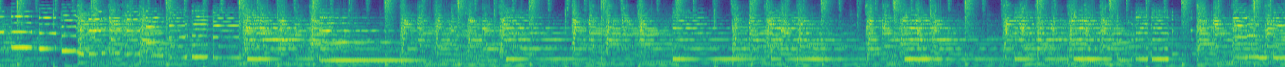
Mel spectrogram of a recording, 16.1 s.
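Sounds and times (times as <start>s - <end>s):
bass: 0.0s - 16.0s
drums: 0.0s - 16.0s
keyboard: 0.0s - 16.0s
rhythm guitar: 0.0s - 16.0s.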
